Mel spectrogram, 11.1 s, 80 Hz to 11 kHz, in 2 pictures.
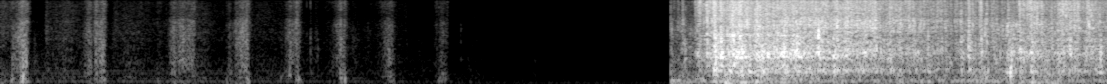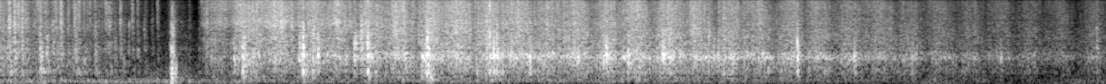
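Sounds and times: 
excavation tools scraping and crushing soil: 3.4s - 11.0s
digging tools tapping at an archaeological excavation site: 4.8s - 11.0s.

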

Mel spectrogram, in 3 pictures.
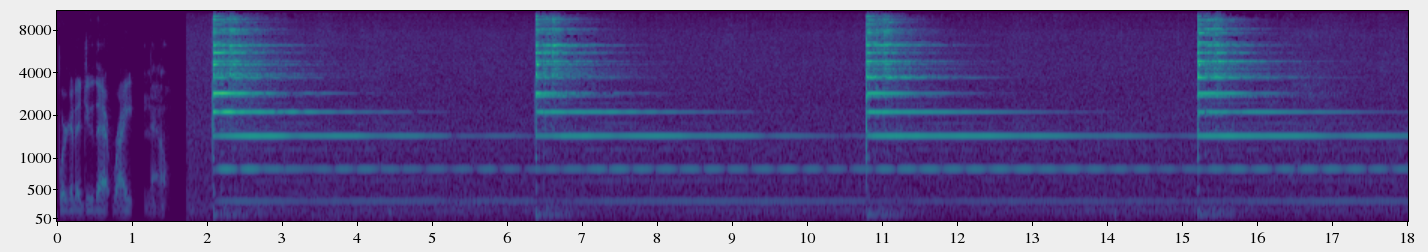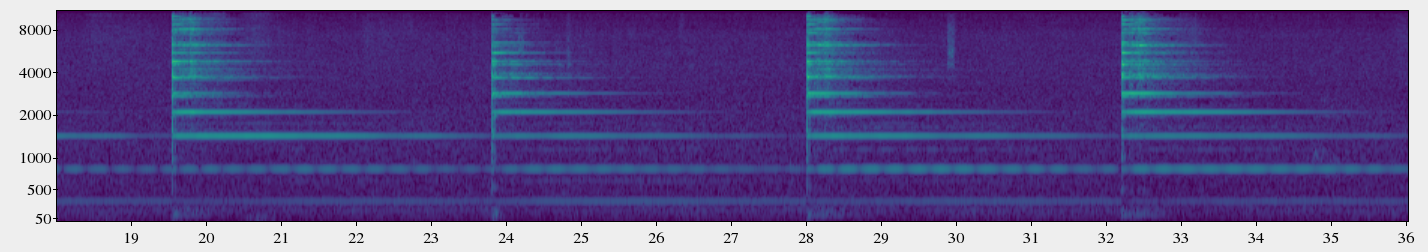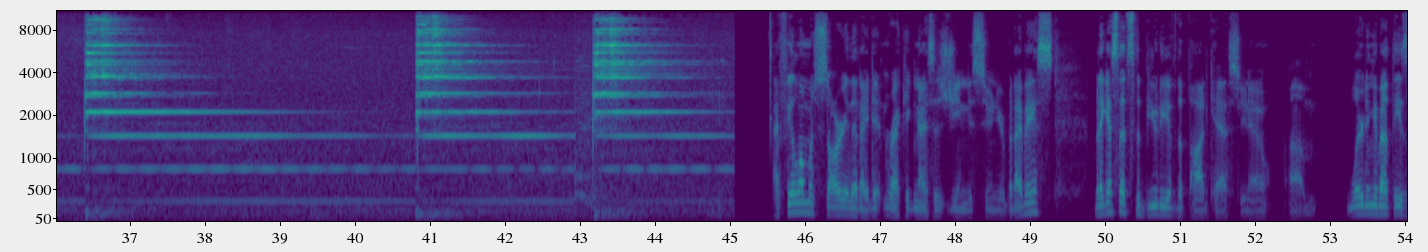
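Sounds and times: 
speech: 0.1s - 2.0s, 45.6s - 54.0s
single bell tolling as a ten-bell salute of respect: 2.1s - 14.6s, 15.2s - 45.1s.

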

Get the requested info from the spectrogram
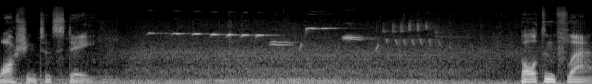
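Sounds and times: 
speech: 0.0s - 1.2s, 5.2s - 5.9s
low rumbling background noise: 0.0s - 5.9s
song sparrow singing on Vashon Highway in Washington State: 0.7s - 5.2s.

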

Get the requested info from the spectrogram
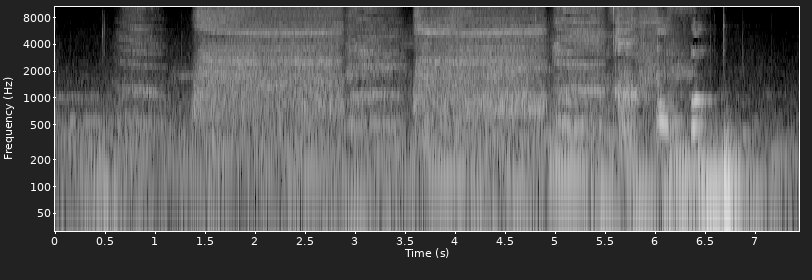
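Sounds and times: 
several people blowing hard imitating wind: 1.4s - 6.0s.

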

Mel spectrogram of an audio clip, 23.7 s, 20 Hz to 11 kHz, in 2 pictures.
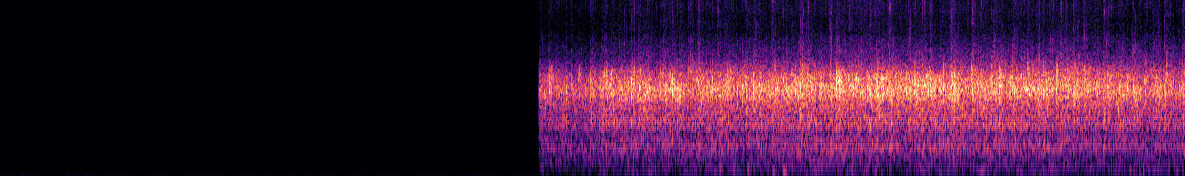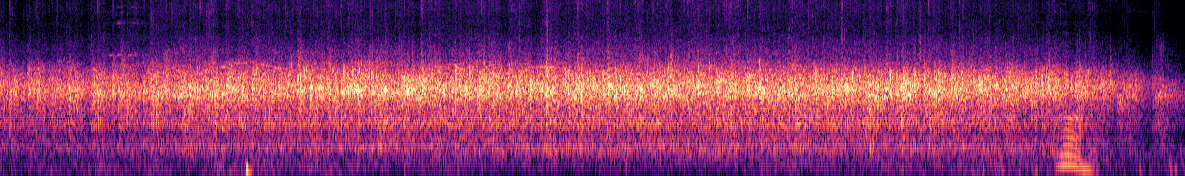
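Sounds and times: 
audience applauding in a standing ovation: 5.4s - 23.6s.

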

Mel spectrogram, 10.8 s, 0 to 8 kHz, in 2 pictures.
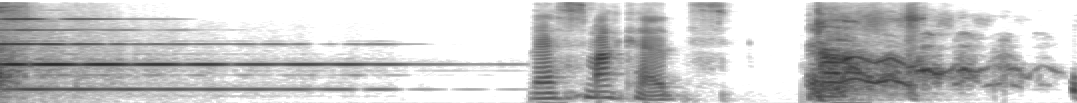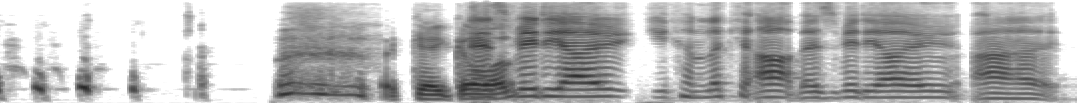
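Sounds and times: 
bell strike rung to claim a point: 0.0s - 2.6s
speech: 2.7s - 4.8s, 6.9s - 10.7s
laughter: 4.1s - 6.1s, 6.8s - 8.0s.

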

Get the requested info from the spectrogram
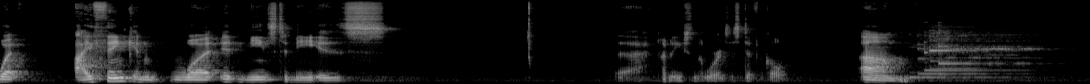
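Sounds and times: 
speech: 0.0s - 3.9s, 6.2s - 8.0s, 8.6s - 9.7s
cell phone notification chime: 9.1s - 10.7s.

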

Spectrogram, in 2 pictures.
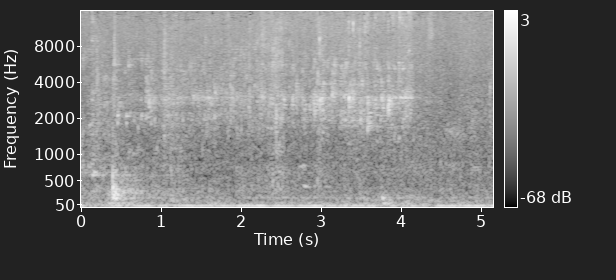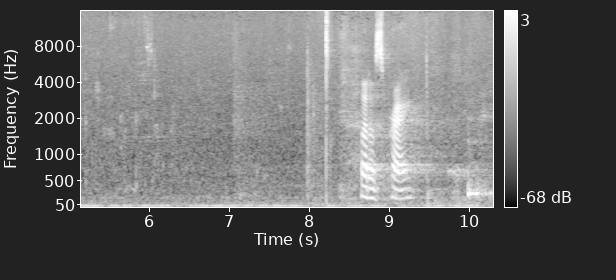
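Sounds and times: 
water poured into a baptismal font during a church baptism: 0.2s - 4.4s
speech: 8.7s - 10.1s.

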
